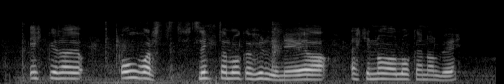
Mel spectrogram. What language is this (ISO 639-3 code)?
isl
